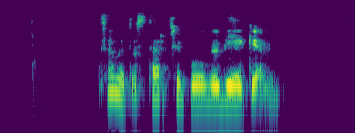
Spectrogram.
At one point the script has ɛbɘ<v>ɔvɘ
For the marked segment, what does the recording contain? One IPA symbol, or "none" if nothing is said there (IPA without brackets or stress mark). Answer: w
